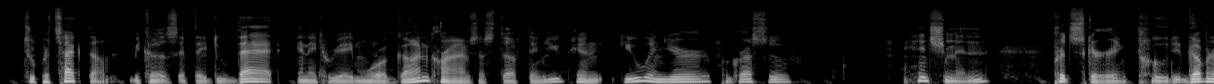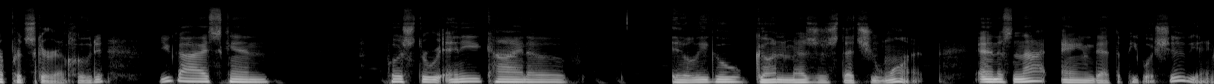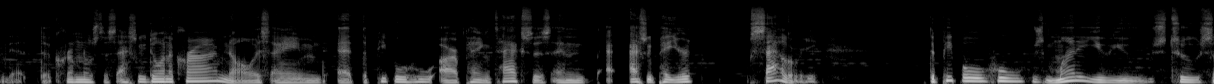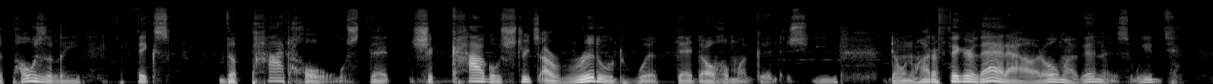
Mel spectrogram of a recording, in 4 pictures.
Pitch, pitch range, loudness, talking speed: 105 Hz, 90-120 Hz, -25 LUFS, 135 wpm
